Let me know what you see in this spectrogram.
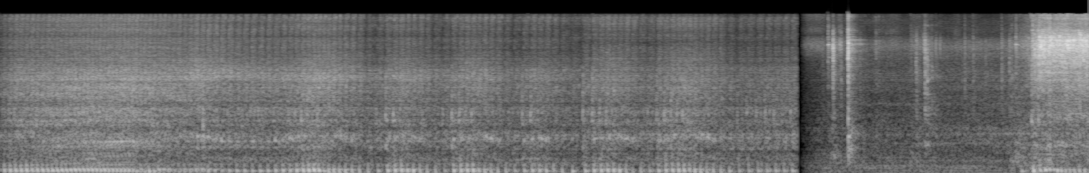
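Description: Hero Passion Pro motorcycle's single-cylinder engine running, its level rising and falling, until it cuts off abruptly about eight seconds in. A few sharp clicks follow, then a loud hiss starts near the end.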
